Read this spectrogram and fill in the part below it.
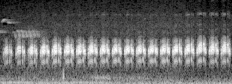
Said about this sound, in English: Our singer is the size of a red-winged blackbird, but it's a wren, a very large one, called the cactus wren.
